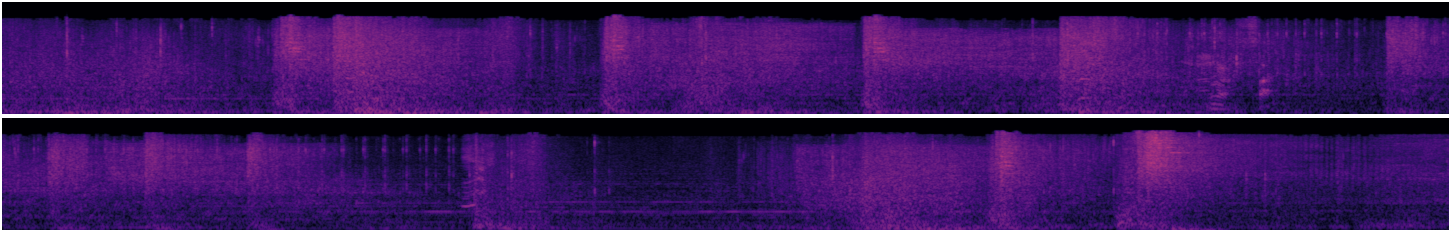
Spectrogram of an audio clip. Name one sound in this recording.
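A giant creature stomps and slams down with deep rumbling thuds.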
